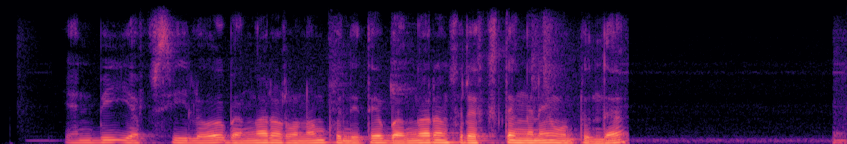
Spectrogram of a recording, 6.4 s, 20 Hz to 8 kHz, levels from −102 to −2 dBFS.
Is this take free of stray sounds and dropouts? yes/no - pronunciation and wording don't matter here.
yes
